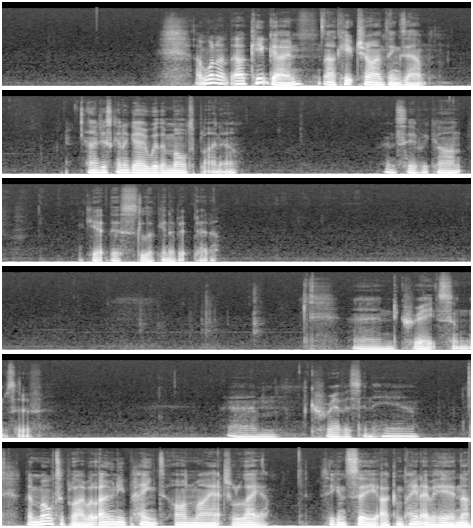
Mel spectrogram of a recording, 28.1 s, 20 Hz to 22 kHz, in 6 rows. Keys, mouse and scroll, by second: 2.7-4.7 drag, 4.7-6.5 middle drag, 6.5-14.5 drag, 14.5-17.8 middle drag, 17.8 f, 18.6-21.1 drag, 21.1 f, 21.6-24.6 drag, 24.7-25.7 drag, 25.7 middle click, 26.1-27.8 drag, 27.8-28.1 middle drag.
